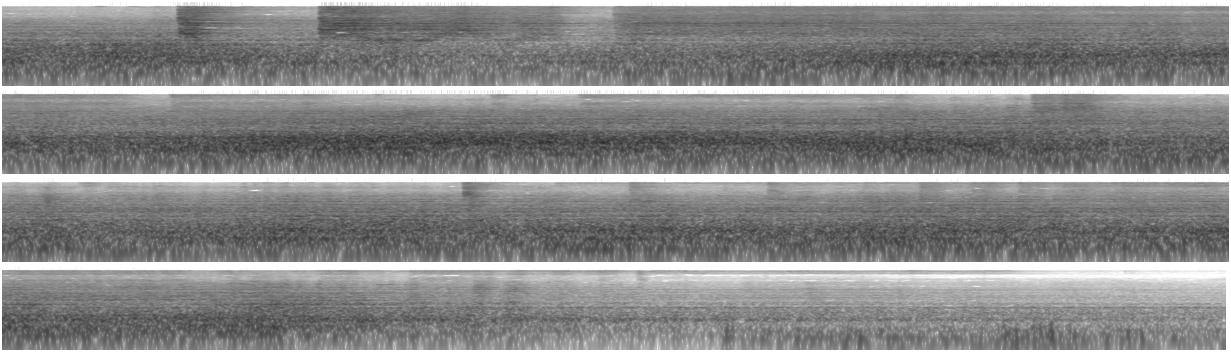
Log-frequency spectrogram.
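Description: Freight wagons of a slow-moving intermodal train rolling past close by: a continuous rumble of wheels on rail, with two brief sharp noises about one and two seconds in. The sound fades away over the last few seconds as the end of the train moves off.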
